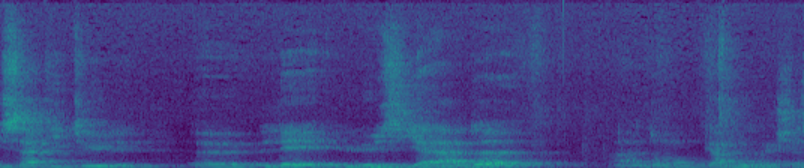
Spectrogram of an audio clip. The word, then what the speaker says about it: Camões: C'est le grand auteur portugais qui s'appelle Camões et qui a écrit un livre qui s'intitule Les Lusíadas, hein, donc Camões, ça s'écrit C-A-M-O-E-N-S, Camões, et les Lusíadas, en fait, c'est tiré de son propre prénom, il s'appelle Luís.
